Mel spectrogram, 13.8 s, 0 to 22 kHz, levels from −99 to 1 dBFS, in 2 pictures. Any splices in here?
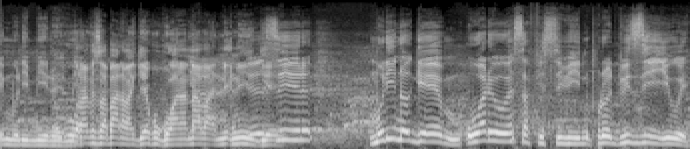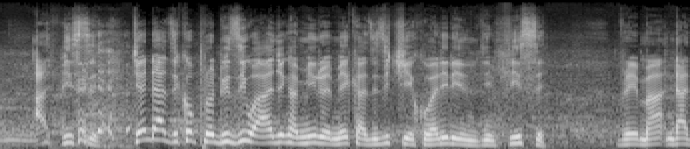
no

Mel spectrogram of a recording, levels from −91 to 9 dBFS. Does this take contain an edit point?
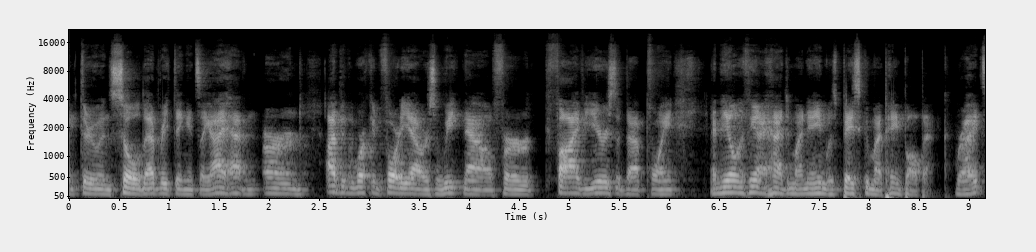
no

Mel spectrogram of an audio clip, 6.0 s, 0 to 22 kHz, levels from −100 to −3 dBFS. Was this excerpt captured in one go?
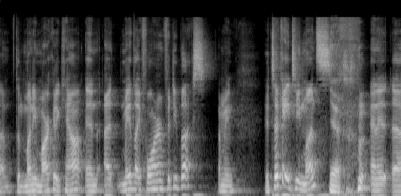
yes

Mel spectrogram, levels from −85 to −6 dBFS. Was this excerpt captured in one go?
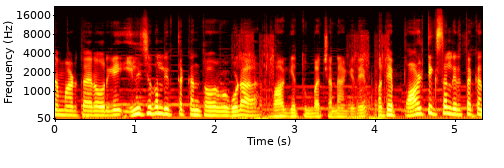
no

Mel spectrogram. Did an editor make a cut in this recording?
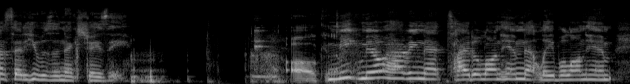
yes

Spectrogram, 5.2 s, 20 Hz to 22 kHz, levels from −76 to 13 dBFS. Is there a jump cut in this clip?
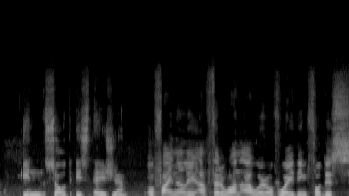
yes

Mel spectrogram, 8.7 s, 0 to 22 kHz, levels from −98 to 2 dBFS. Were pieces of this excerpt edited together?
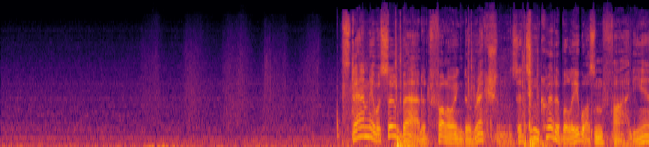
yes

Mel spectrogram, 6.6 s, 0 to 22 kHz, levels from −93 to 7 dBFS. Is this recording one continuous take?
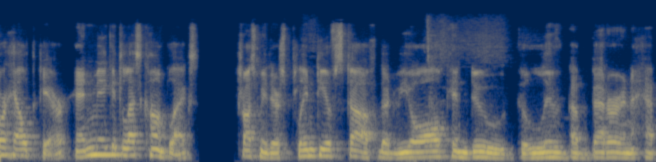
yes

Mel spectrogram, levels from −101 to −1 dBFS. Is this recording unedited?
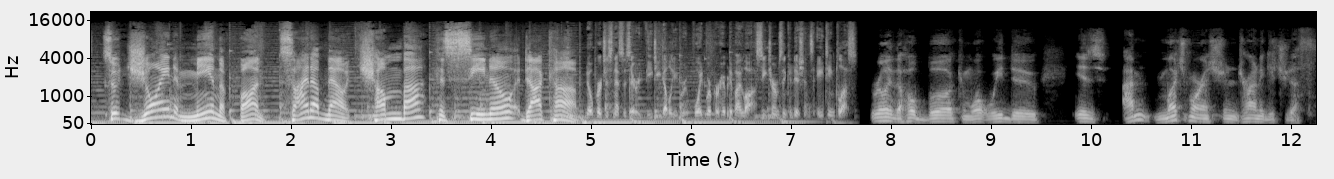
no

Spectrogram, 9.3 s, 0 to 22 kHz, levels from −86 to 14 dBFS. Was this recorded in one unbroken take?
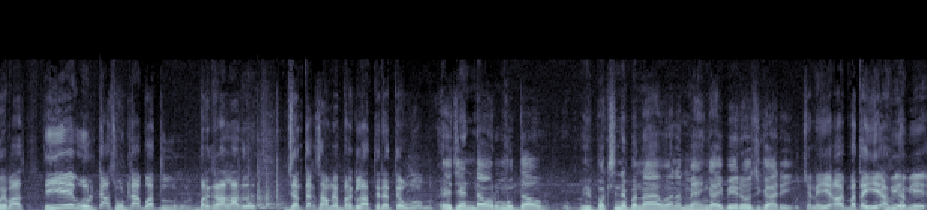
yes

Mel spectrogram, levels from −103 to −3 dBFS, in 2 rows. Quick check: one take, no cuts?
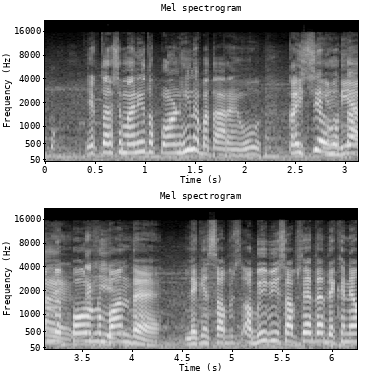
yes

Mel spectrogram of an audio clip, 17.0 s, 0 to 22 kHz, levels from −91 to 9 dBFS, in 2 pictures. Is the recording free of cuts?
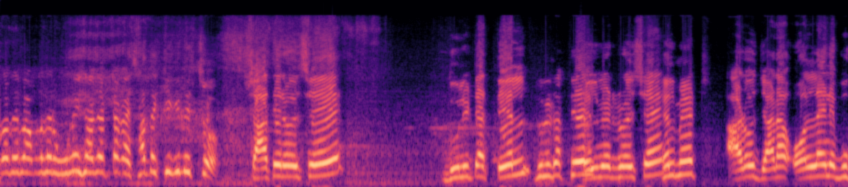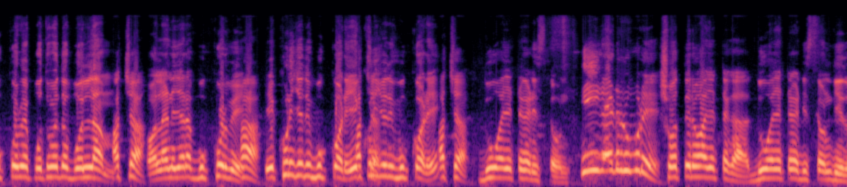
yes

